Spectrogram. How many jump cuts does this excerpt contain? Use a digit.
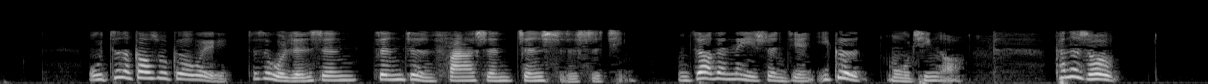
1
